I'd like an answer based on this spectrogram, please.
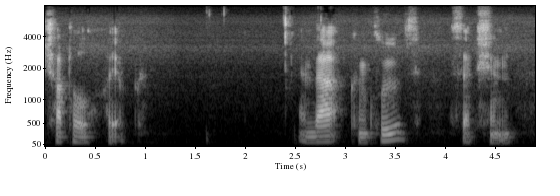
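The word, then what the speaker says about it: Çatalhöyük: non-moving Society of Agriculture again it's pronounced shuttle click and that concludes section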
